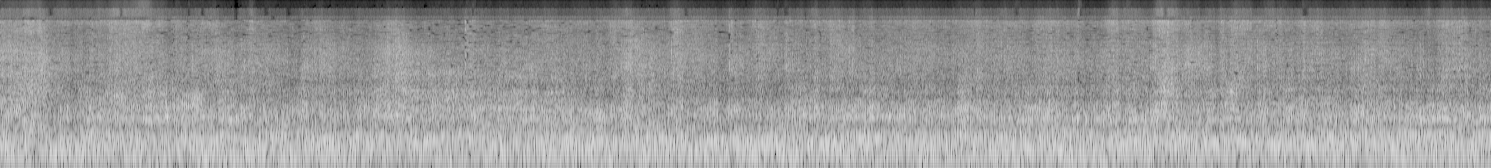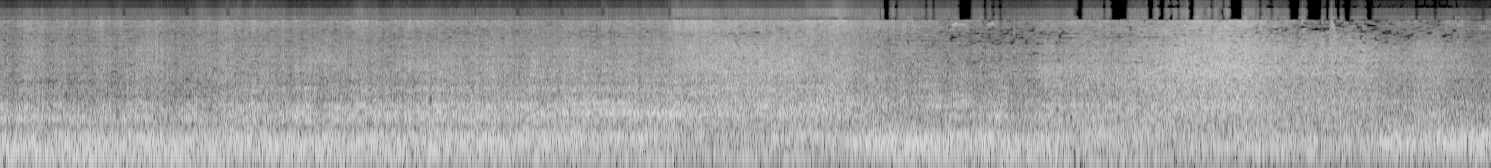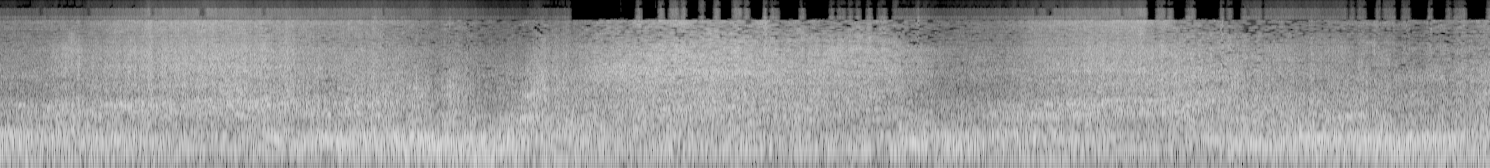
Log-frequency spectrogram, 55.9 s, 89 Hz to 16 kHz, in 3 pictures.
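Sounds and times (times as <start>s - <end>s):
motorcycle engines revving: 0.0s - 55.9s.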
